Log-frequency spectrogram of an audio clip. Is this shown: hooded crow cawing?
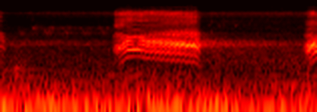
yes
